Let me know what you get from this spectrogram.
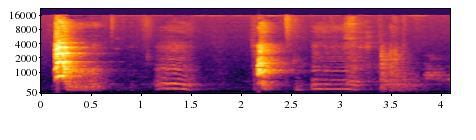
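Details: Bull Terrier puppy, three months old, playing with a rock: two sharp loud barks, each followed by softer harmonic growling whines, spaced about two seconds apart.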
